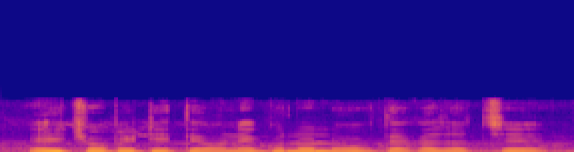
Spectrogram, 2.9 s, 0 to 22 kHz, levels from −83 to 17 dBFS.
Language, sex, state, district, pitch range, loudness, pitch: Bengali, male, West Bengal, Cooch Behar, 135-145 Hz, -15 LUFS, 140 Hz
